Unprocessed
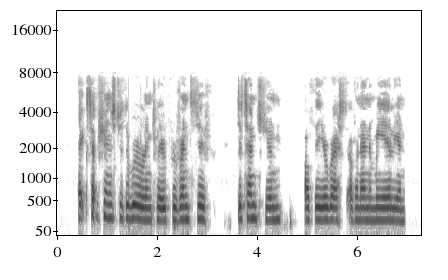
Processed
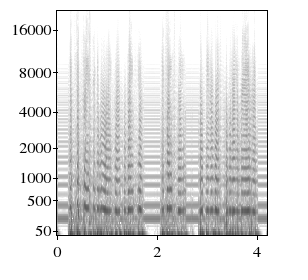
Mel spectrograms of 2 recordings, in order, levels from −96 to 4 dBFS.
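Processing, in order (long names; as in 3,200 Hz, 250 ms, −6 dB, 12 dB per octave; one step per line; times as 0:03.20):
hum with harmonics 120 Hz, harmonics 19, −47 dBFS −1 dB per octave
echo ahead of the sound 61 ms −17 dB
wrong playback speed 45 rpm record played at 78 rpm
windowed peak hold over 65 samples
level −8 dB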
